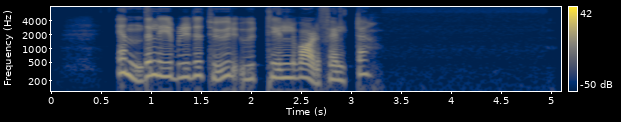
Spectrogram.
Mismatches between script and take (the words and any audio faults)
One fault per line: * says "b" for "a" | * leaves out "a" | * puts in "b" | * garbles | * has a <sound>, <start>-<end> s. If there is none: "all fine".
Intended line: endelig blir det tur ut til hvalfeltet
all fine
